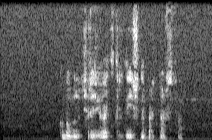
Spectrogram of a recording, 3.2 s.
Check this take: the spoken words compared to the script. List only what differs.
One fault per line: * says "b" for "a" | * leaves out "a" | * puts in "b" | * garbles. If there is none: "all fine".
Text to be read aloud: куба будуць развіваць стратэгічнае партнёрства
all fine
